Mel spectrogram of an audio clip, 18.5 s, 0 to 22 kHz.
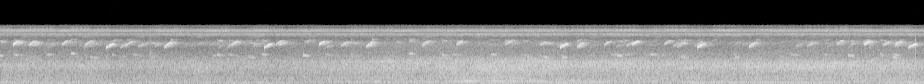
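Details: Puerto Rican Common coquí calling at night in Cayey, 28 January 2010: a dense, continuous chorus of many frogs, with short high rising chirps overlapping several per second over a steady background hum.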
